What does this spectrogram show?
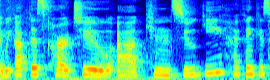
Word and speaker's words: Kintsugi: Kintsugi, I think is how you say it.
